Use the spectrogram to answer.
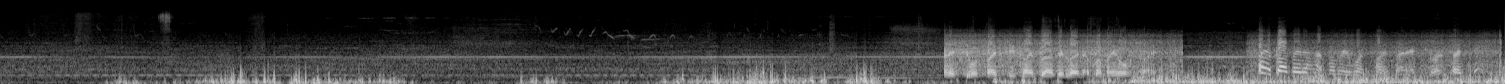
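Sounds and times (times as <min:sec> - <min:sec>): distant jet engines whining: 0:00.0 - 0:15.0
wind buffeting microphone: 0:00.9 - 0:15.0.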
